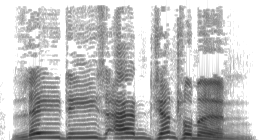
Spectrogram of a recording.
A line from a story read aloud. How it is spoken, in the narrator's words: he said loudly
